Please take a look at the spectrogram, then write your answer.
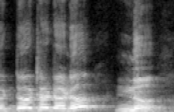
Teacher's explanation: जिभेचा स्पर्श मूर्धेला, कठोर टाळू आणि मृदू टाळू यांच्या मध्ये मूर्धा असते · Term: मूर्धन्य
